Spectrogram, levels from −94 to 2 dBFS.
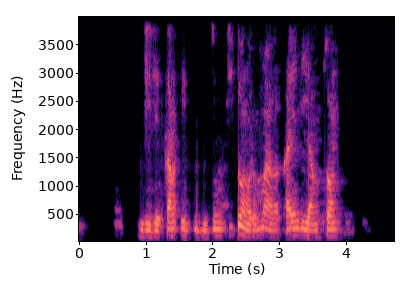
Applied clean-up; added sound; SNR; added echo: neural mask model Resemble Enhance denoiser.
